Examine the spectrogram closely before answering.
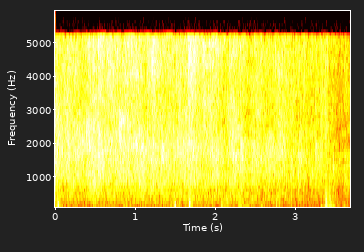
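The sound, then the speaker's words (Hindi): Applause for performers at a spiritual retreat program, an even, dense wash of clapping from the audience with a few louder individual claps popping out. “इसलिए इन दीदियों के लिए जोरदार तालियां बजाएं,”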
